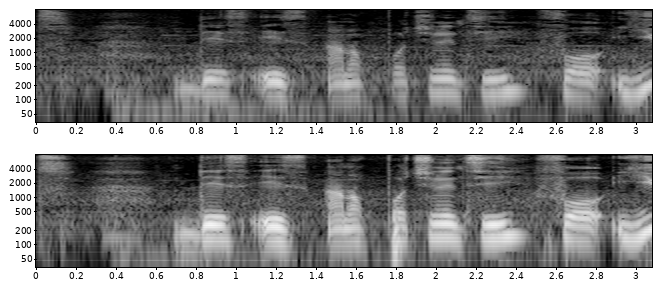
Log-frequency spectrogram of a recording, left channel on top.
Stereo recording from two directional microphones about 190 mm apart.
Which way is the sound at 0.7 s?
25° right (ahead or behind).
